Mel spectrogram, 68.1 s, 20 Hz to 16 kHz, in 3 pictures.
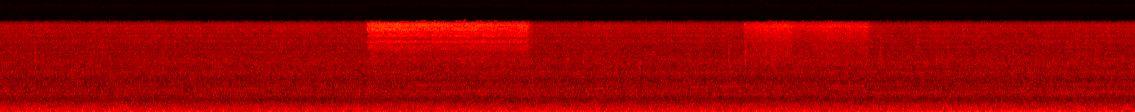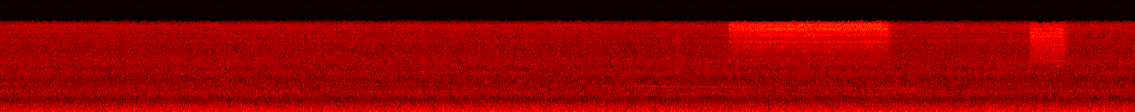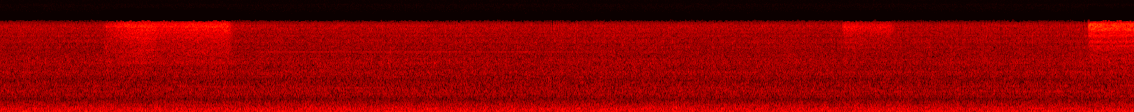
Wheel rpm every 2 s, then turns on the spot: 0, 0, 0, 0, 0, 0, 0, 0, 0, 0, 0, 0, 0, 0, 0, 0, 0, 0, 0, 0, 0, 0, 0, 0, 0, 0, 0, 0, 0, 0, 0, 0, 0, 0.
none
